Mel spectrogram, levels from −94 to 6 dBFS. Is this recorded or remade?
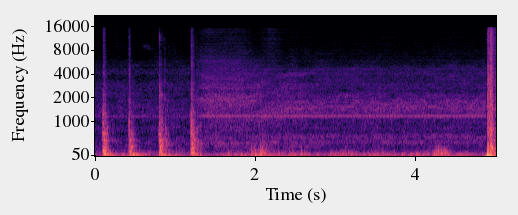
remade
